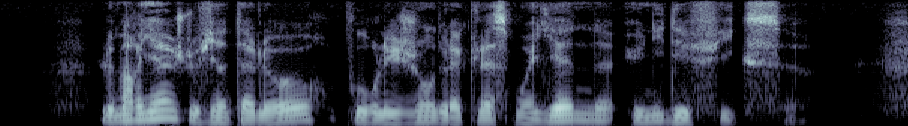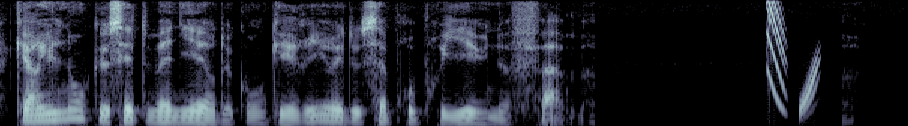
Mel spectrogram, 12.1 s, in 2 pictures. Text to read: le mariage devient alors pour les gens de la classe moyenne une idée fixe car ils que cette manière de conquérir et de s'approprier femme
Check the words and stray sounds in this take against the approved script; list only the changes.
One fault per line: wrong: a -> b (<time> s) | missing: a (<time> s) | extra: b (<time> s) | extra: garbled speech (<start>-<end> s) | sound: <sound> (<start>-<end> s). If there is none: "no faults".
extra: n'ont (6.5 s)
extra: une (9.2 s)
sound: chirp (11.2-11.5 s)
